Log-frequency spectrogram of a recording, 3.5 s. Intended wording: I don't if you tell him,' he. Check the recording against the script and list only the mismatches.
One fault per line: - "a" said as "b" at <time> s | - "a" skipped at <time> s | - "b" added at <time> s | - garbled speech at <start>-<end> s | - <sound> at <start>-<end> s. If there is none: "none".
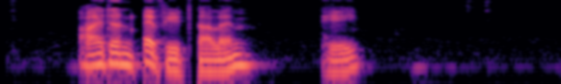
- dropout at 1.2-1.2 s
